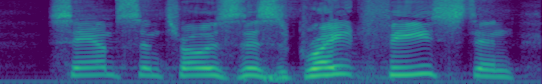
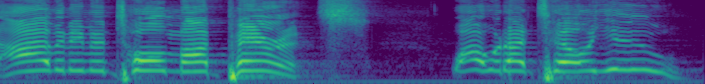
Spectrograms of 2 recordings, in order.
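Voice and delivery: higher, exasperated retort; exasperated Samson; 9 semitones higher, 6 dB louder than usual. Acted. Samson snapping back at his nagging wife, exasperated. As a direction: brush her off, fed up.

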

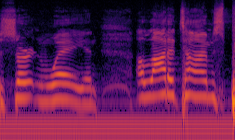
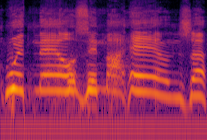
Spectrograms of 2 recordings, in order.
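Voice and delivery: loud, chanted preaching with huffed uh's; full-force preaching; 9 dB louder than usual. Acted. Preacher voicing Jesus speaking to Zacchaeus, chanted full-force preaching. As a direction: build it toward the cross.

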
